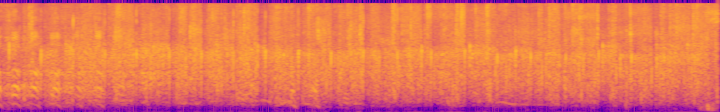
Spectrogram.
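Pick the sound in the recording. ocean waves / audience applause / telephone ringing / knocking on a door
audience applause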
